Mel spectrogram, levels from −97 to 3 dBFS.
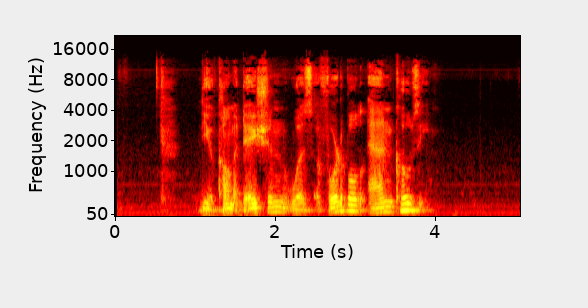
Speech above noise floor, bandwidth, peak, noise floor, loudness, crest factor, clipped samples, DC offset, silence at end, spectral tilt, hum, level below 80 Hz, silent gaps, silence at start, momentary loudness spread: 36 dB; 13.5 kHz; -6 dBFS; -59 dBFS; -24 LUFS; 20 dB; under 0.1%; under 0.1%; 1.1 s; -4.5 dB/octave; none; -54 dBFS; none; 0.55 s; 19 LU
